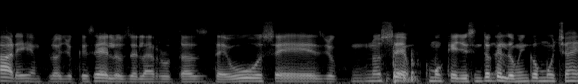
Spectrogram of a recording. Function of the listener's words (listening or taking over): listening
